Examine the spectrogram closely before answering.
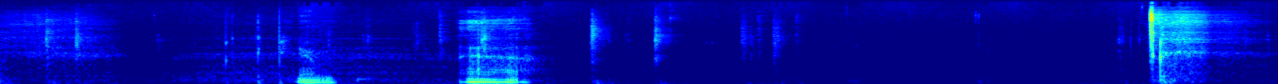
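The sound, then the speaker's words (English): Typing on a computer keyboard: faint, sparse key strikes and clicks with long gaps between them, a few louder taps standing out. “oh man, I've typed it so many times. I gotta just type it out. Muscle memory.”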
